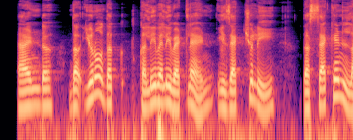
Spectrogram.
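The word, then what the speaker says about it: Kazhuveli: these will be opened in tamil nadu the kali valley wetland written as kazoo valley but pronounced as kali valley wetland in tamil nadu it has been declared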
